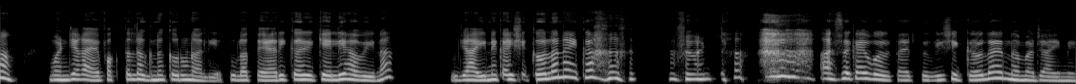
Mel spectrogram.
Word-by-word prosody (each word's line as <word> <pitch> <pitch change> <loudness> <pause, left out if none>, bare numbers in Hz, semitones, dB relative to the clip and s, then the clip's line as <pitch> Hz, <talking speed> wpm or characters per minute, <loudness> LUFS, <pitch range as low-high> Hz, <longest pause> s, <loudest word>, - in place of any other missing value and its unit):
"ह्, 295 - +4 0.4
म्हणजे 210 +3 +2
काय; 205 -5 +1
फक्त 215 +2 -6
लग्न 215 -2 +1
करून 215 -1 +2
आलीये? 165 -4 -5
तुला 200 -2 -1
तयारी 190 +2 +1
कर 220 -1 +4
केली 220 +1 +4
हवी 200 -6 +2
ना? 225 - -2 0.6
तुझ्या 205 +2 0
आईने 200 +2 +3
काही 225 0 +1
शिकवलं" 235 +7 +1
"नाही 340 -3 +2
का?" 330 - +3 0.8
मी 240 -1 -2
म्हणलं, 240 +4 -4 0.9
"असं 260 +2 0
काय 275 -1 +1
बोलताय 200 -5 -1
तुम्ही, 195 +1 -4
शिकवलंय 220 +6 0
ना 235 -6 +2
माझ्या 195 -1 -2
आईने. 175 -1 -4
215 Hz, 160 wpm, -23 LUFS, 200-240 Hz, 0.9 s, ह्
